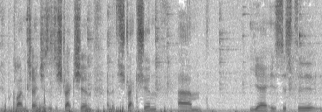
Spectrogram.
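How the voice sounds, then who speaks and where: A man talks in a fairly low pitch with an English accent. His pace is moderate, with noticeable background noise. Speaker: vlogger. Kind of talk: casual vlog rant. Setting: outdoors in a park. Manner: monotone; hesitant, many fillers.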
